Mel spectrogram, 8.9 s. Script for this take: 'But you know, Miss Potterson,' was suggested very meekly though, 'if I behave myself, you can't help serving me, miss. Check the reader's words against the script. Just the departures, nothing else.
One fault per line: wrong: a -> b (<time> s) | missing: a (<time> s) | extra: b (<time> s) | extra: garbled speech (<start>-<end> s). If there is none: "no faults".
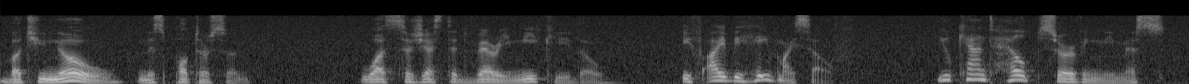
no faults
